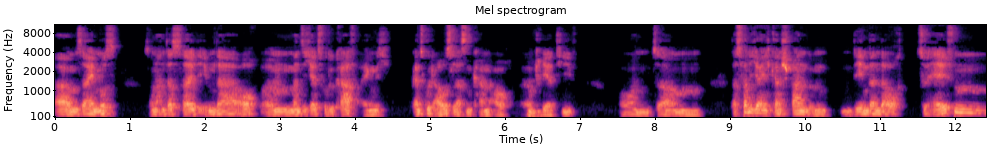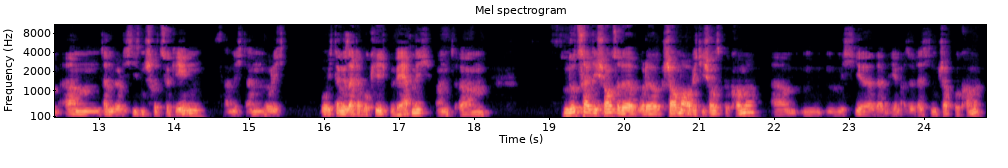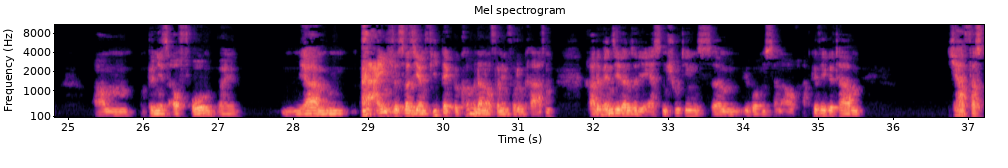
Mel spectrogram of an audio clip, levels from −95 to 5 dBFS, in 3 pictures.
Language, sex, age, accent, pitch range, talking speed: German, male, 40-59, German, 80-95 Hz, 195 wpm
